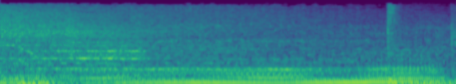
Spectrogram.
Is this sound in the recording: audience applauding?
no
